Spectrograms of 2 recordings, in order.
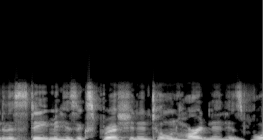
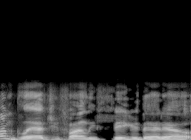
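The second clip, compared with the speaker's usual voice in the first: ordinary delivery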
